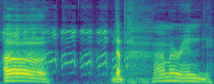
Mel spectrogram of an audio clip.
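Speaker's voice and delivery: ordinary talk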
